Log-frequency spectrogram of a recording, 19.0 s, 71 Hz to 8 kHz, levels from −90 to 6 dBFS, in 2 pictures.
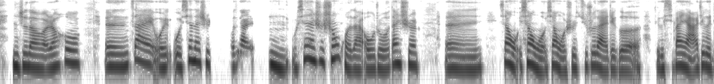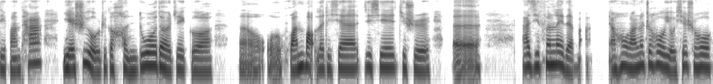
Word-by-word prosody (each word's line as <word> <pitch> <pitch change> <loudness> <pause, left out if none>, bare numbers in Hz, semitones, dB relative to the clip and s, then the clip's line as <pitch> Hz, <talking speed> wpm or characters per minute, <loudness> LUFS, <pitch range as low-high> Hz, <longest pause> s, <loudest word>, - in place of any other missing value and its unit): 你 200 - +5
知 195 +1 +1
道 180 -2 +2
吧？ 165 - -1
然 180 +3 +1
后， 235 +1 +1 0.3
呃， 190 0 +2
在 235 -5 0
我 180 - 0
我 190 0 0
现 265 +9 +2
在 250 - +5
是 235 -1 -3
生 - - -10 0.2
活 190 - -7
在 210 - -3 0.3
嗯， 190 -3 +5
我 180 - -5
现 295 - -1
在 280 - +7
是 260 -1 0
生 300 +6 +1
活 190 - 0
在 165 -1 -2
欧 165 +1 -1
洲， 165 -1 -1
但 225 +4 +2
是， 210 -3 -1 0.3
呃， 165 0 -2 0.2
像 230 -4 +3
我 180 - -2
像 215 0 +4
我 150 -2 0
像 200 +3 +1
我 155 - -2
是 175 +3 -3
居 175 +4 -9
住 200 - -2
在 170 -5 +1
这 165 +1 -4
个， 155 +4 -2 0.2
这 - - -7
个 170 - 0
西 180 +1 -14
班 200 0 +3
牙 165 -2 +1
这 200 - 0
个 185 - +2
地 170 -1 -2
方， 155 -1 -3
它 235 +7 0 0.3
也 170 -1 +4
是 235 - -1
有 155 -9 +4
这 170 +3 -6
个 175 - 0
很 155 -3 -2
多 205 +4 +5
的 175 -6 +4
这 165 +2 -3
个， 150 0 -2 0.3
呃， - - -5
我 - - -4
环 165 +4 +3
保 185 - +6
的 170 - -2
这 170 - -4
些， 170 +1 0
这 185 - -2
些 180 0 0
就 180 -1 -5
是， 160 -1 -1 0.3
呃， - - 0 0.6
垃 190 +1 +2
圾 195 +1 +1
分 215 +2 +4
类 215 -1 +5
的 155 -4 0
吧。 - - -9 0.3
然 165 - -2
后 195 +4 +1
完 175 -1 +3
了 205 - +2
之 215 - 0
后， 205 -1 +2
有 155 -4 +1
些 200 +6 -3
时 185 - -6
候 180 -1 +2
180 Hz, 280 characters per minute, -23 LUFS, 165-200 Hz, 0.6 s, 在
